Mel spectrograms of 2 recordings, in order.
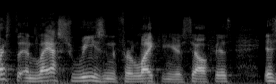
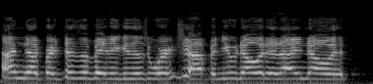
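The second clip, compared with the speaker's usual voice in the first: acted, very high, loud fake-tearful crocodile-tears voice; 10 semitones higher, 5 dB louder than usual. Retelling what a fragile lady in the group said: imitating crocodile tears. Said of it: "melted by these crocodile tears".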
